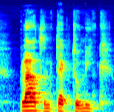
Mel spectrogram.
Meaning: plate tectonics
- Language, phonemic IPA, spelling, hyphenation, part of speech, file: Dutch, /ˈplaː.tə(n).tɛk.toːˌnik/, platentektoniek, pla‧ten‧tek‧to‧niek, noun, Nl-platentektoniek.ogg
